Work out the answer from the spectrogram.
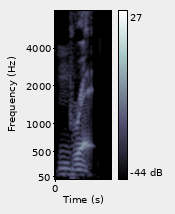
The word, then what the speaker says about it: Bret: Bret is the other guy, Bret, but that's how they say it, okay.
